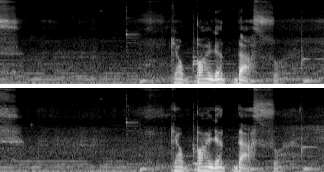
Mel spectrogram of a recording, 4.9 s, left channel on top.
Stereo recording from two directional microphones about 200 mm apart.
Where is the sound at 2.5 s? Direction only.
5° left (ahead or behind).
